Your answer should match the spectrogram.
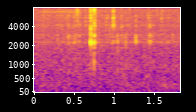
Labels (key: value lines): label: ambient
recorder: HydroMoth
